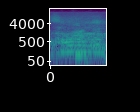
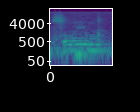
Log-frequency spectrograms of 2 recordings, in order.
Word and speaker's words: Salina: Okis do pronounce it Salena, don't they? Not Selena.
